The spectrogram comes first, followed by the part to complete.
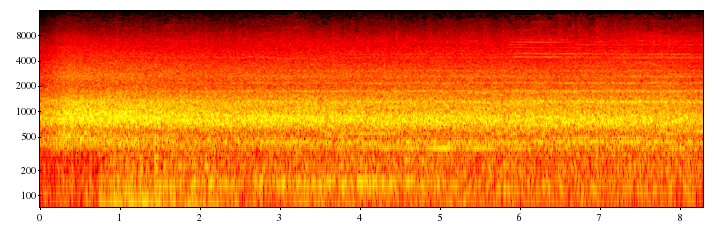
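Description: Steady rushing noise from the animated logo outro's sound track, with no speech.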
